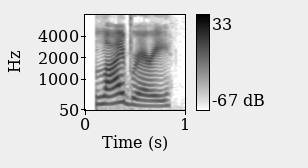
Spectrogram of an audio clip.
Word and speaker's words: library: Library, stress on first syllable, don't miss the r in spelling.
